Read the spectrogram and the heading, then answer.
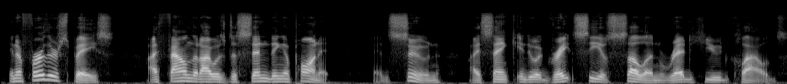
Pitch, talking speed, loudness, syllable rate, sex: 105 Hz, 190 wpm, -21 LUFS, 4.7 syllables/s, male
